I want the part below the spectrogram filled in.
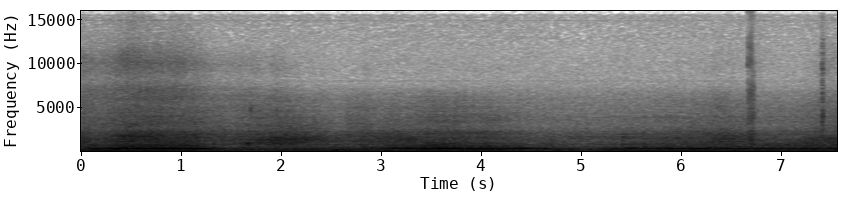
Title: cmax whining noise when pulling away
